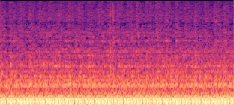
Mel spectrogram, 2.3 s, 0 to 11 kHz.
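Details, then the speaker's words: 1979 Chevrolet C30 square-body truck, fuel poured into the carburetor with no fuel tank: a smooth, steady low V8 rumble with an even beat and no tapping. Normal running; it sounds good. "Overall, she sounds good."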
